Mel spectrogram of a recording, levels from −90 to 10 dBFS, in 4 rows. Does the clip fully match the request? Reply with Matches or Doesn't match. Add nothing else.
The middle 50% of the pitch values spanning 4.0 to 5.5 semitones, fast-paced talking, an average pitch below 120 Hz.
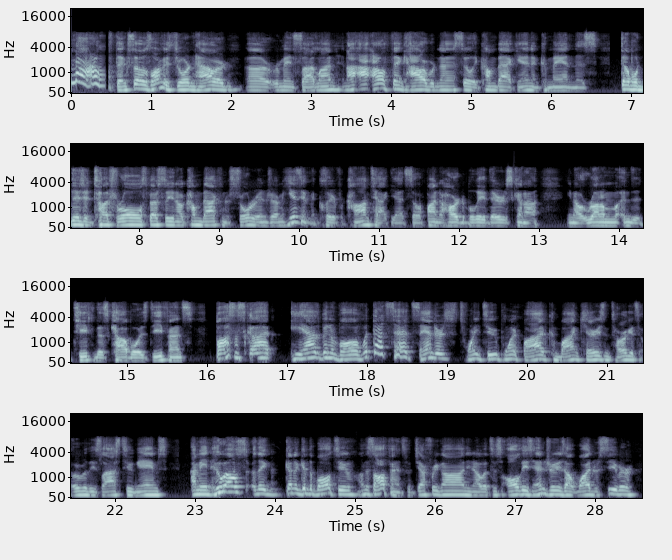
Doesn't match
